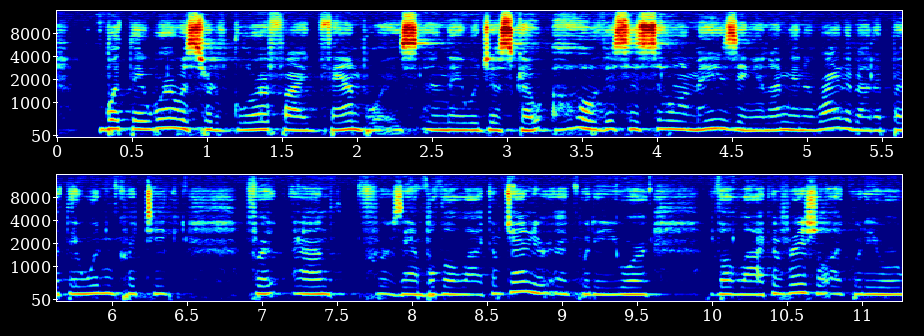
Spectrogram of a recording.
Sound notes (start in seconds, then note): none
